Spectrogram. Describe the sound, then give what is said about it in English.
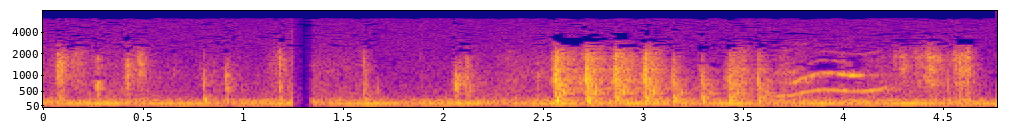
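A cat meows, a couple of drawn-out wavering cries near the end, over a steady low hum with scattered light tapping and knocking sounds. “Oh, hello, Kitty.”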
